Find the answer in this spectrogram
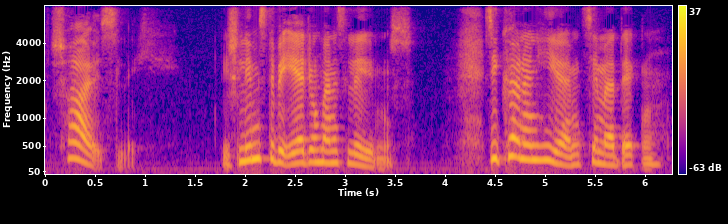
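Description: An animated, flippant widow. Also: female voice, medium pitch, slow pace. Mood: brisk, irritated. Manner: bossy, dry, flippant. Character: newly widowed shop owner, brisk, cool, irreverent lady. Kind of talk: 1950s radio drama dialogue. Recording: faintly noisy 1958 radio recording.

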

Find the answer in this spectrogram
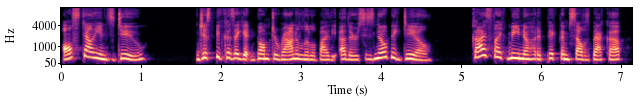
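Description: A woman's voice: a little high, fairly quick, no echo, clean studio sound, natural voice. A woman doing a grumpy bookish stallion. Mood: grumbling. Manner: grumbling, proud, well-spoken. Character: grumpy, bookish young male earth pony.

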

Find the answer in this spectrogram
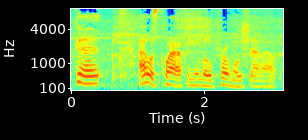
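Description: A woman's voice: lowish voice, expressive, moderate pace, a little mellow, slight background noise, low-quality recording. A middle-aged woman bantering casually and teasingly as a client on a treatment table. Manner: joking, teasing. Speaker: chiropractic client. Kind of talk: casual banter during a session. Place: large indoor treatment studio, lying on table.

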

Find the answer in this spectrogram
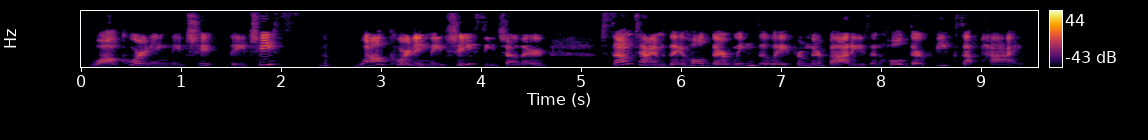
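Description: A woman in her twenties with an American accent reads a children's picture book aloud like a teacher, pausing to explain and ask questions. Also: on the high side, expressive, bright, forceful tone. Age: 20s. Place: small furnished room at home, indoors.

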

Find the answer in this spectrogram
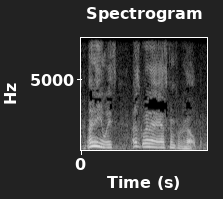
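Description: A man's voice: high voice, big pitch swings, racing, darkish tone, a little hiss or hum. A man narrating his own casual home video, rambling with frequent restarts, recorded on a handheld phone at home.

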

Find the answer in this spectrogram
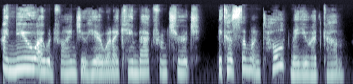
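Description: A woman's voice: medium pitch, normal speed, vocal fry, warm tone, no room sound. A woman playing a shy, emotional young woman who speaks guardedly in an audiobook story. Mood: calm, gentle.

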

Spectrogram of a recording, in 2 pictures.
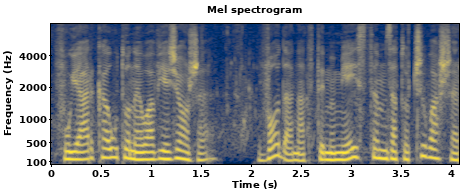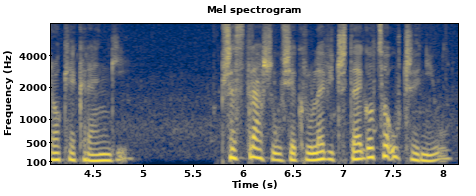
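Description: Higher-pitched man narrating a fairy tale. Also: normal speed. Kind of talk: scripted fairy-tale storytelling. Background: faint music.

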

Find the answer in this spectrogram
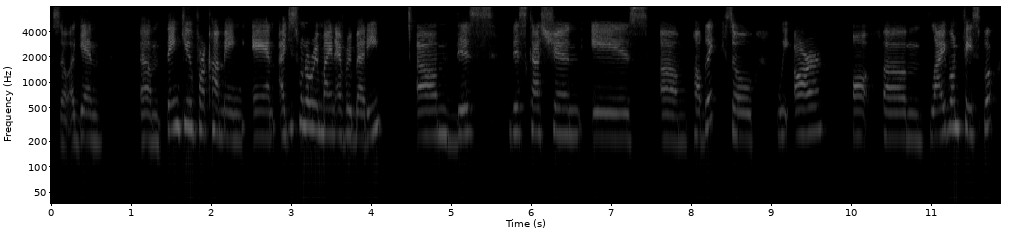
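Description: A woman's voice: fairly high pitch, a little slow, a bit bright, no echo. A woman in her thirties informally hosting an online community discussion over a video call.

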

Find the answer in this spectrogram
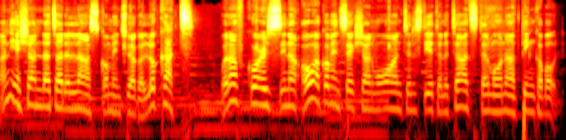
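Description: A man's voice: a little high, fairly quick, fairly bright tone. A man with a Jamaican accent hosting an entertainment news show, reading out stories and comments with his own commentary. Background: music.

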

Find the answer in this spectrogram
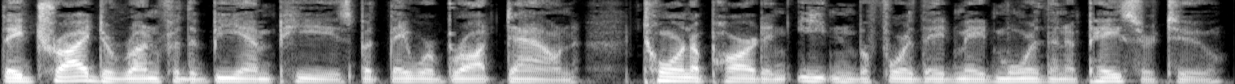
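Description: Guy narrating a war audiobook, low husky voice, super dry sound. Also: fairly even intonation, normal speed, dry recording. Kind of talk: scripted story narration.

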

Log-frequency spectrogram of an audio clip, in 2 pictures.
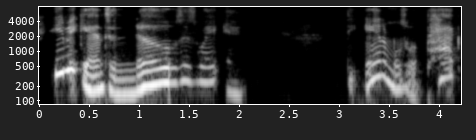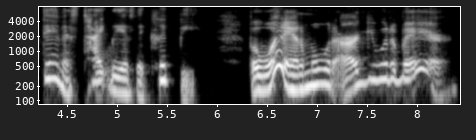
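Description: A woman's voice: low voice, vocal fry, breathy edge, dry recording. A woman reading a picture book aloud to young children, expressively and with chatty asides to the listeners. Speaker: read-aloud storyteller for children.

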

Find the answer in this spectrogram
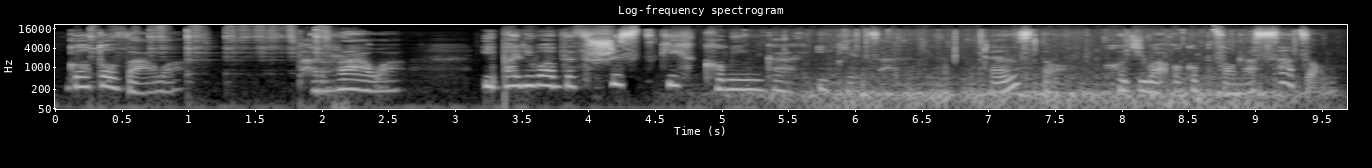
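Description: Expressive, slow-paced woman telling bedtime stories. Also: on the low side, slight background noise. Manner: expressive, drawn-out delivery for children. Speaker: radio host and storyteller. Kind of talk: children's bedtime radio show, presenting and storytelling. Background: music.

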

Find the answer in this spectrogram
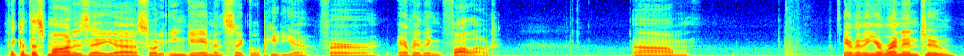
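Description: A man's voice: low-pitched, expressive, unhurried, long pauses, a bit bright. A man giving casual, conversational gameplay commentary in a laid-back way, as the host of a showcase. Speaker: host of a game mod showcase.

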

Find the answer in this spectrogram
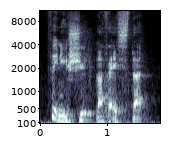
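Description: A man in his sixties with a Sicilian accent narrating a fairy tale theatrically, in an expressive, conspiratorial way. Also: mid-range voice, slow pace. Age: 60s. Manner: expressive, chuckling, conspiratorial asides. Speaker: storyteller. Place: theatre stage. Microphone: studio microphone on stand.

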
